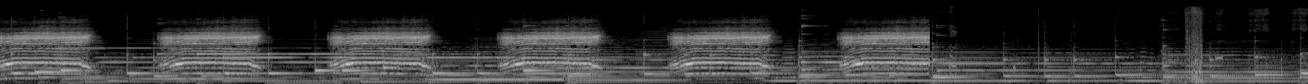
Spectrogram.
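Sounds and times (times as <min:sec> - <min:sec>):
sheep bleating: 0:00.0 - 0:01.0, 0:01.6 - 0:02.7, 0:03.3 - 0:04.4, 0:05.0 - 0:06.1, 0:06.7 - 0:07.8, 0:08.4 - 0:09.4
background music with held chords: 0:00.0 - 0:13.0.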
